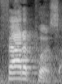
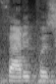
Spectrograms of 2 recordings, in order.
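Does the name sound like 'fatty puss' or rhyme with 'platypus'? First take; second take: platypus rhyme; fatty puss. First: It is said as one word rhyming with platypus. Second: It is said like the two words fatty puss. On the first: The speaker calls it right. "rhymes with platypus, not Fatty Puss" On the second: The speaker calls it wrong. "I've been saying this wrong"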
